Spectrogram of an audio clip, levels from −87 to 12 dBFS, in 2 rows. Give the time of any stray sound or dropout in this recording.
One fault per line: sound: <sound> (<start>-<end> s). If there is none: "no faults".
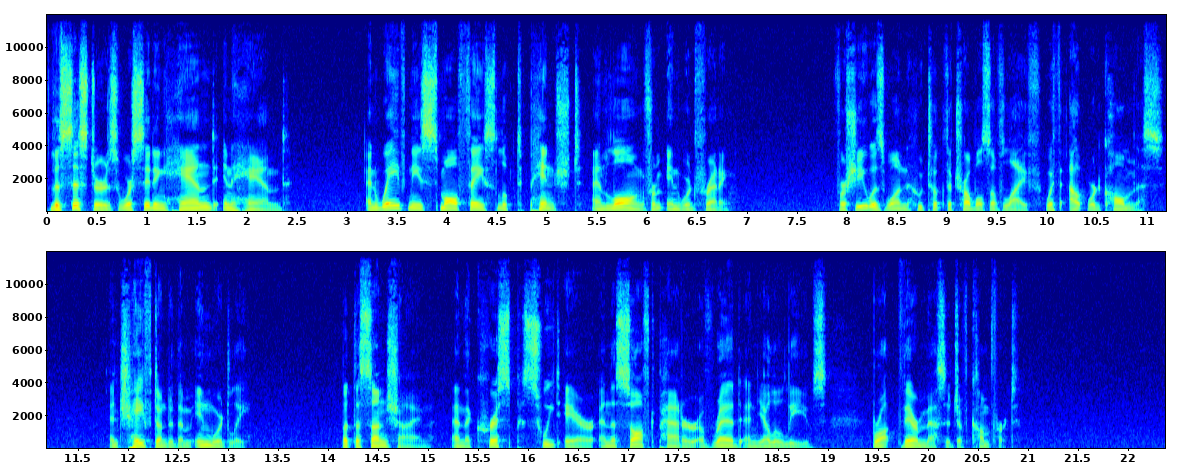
no faults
